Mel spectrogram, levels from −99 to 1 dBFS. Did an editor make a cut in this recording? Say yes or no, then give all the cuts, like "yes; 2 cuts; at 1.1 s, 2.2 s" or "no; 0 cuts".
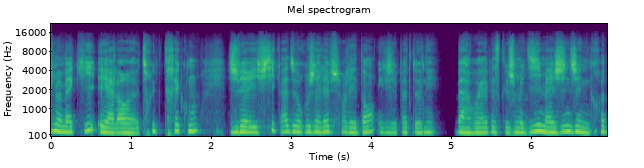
yes; 2 cuts; at 2.8 s, 4.5 s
